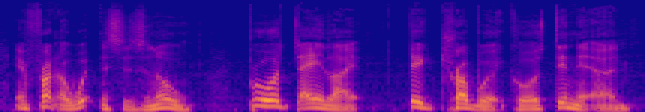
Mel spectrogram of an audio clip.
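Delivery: lightly voiced cockney bus conductor, gossiping; Stan's cockney voice. Stan voiced in audiobook.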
